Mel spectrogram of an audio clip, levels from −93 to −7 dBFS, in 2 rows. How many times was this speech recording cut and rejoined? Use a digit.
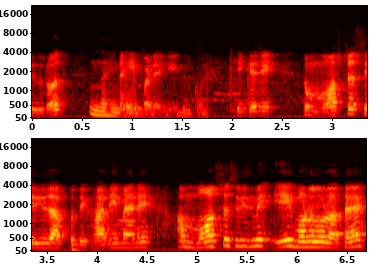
0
